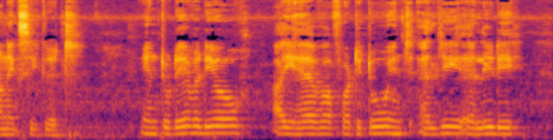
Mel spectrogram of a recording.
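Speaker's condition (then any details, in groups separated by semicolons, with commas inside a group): No condition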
